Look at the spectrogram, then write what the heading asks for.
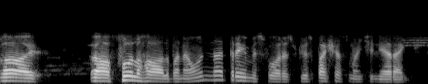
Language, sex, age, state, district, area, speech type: Kashmiri, male, 18-30, Jammu and Kashmir, Ganderbal, rural, conversation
